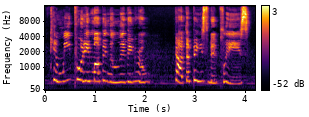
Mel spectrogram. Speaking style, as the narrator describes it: pleaded

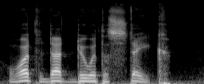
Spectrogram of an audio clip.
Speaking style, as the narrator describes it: said the old black testily

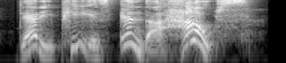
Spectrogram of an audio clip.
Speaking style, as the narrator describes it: Todd yelled

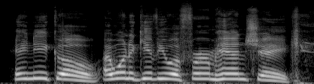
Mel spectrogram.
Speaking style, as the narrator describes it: from the back of the pack, he yells

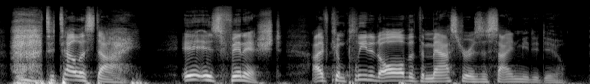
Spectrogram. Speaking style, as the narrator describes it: tired but satisfied, he would sigh

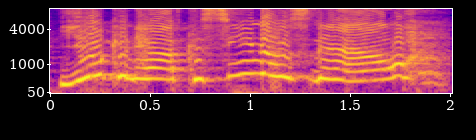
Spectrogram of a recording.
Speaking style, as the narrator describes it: she yells

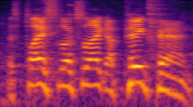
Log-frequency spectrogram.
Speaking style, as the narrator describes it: shouted Mac

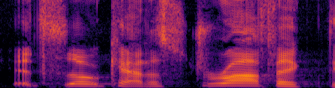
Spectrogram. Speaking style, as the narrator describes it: the anguished groom cried

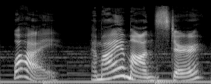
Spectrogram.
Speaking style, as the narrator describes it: I said

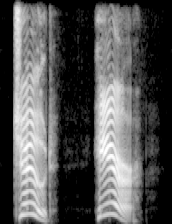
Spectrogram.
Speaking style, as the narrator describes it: she called out

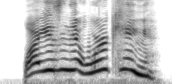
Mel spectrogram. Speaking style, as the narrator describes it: Ren wailed

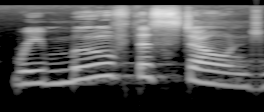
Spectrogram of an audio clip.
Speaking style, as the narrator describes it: Jesus said

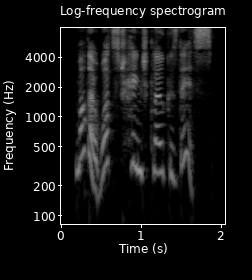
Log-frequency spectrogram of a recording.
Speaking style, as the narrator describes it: he cried out

